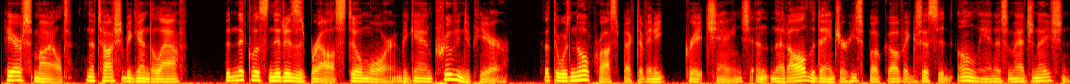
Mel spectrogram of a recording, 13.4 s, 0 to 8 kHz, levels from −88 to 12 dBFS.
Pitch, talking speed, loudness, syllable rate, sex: 105 Hz, 180 wpm, -18 LUFS, 5.4 syllables/s, male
